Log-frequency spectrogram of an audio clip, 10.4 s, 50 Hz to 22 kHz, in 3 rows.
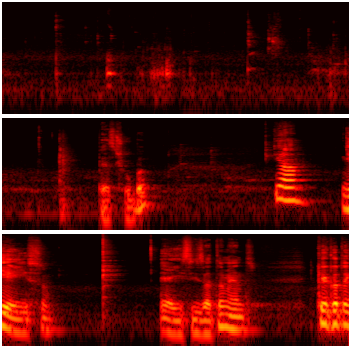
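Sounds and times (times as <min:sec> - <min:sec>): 
liquid drips: 0:00.5 - 0:03.5
person sipping and swallowing water: 0:00.8 - 0:02.1
speech: 0:04.5 - 0:05.1, 0:06.2 - 0:07.5, 0:08.5 - 0:10.4.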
